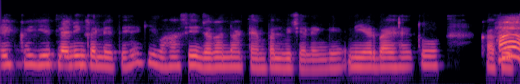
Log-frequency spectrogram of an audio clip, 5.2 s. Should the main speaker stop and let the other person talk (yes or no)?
yes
